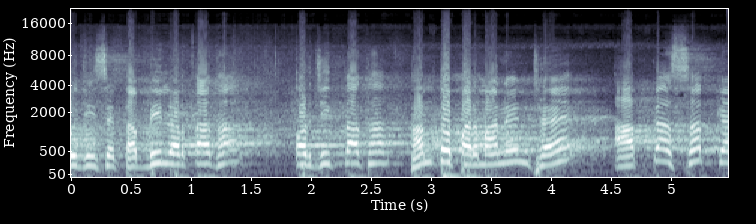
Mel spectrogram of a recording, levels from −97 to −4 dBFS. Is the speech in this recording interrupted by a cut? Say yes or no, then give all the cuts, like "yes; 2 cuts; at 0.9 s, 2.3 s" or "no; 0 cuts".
yes; 1 cut; at 2.8 s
